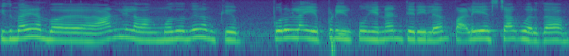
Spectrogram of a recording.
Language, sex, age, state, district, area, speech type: Tamil, female, 18-30, Tamil Nadu, Tiruchirappalli, rural, spontaneous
